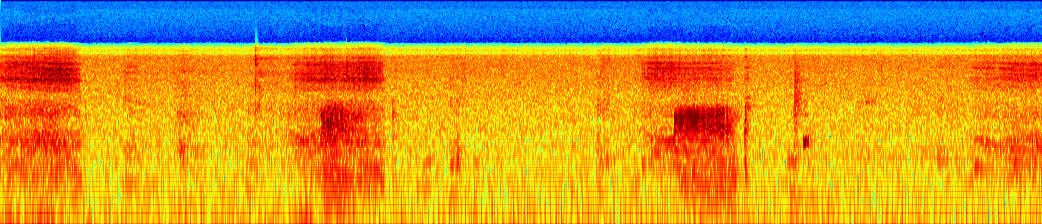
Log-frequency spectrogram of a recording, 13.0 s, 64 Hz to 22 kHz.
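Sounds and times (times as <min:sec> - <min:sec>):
man snoring: 0:00.0 - 0:01.1, 0:03.6 - 0:04.9, 0:08.0 - 0:09.3, 0:12.1 - 0:13.0.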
